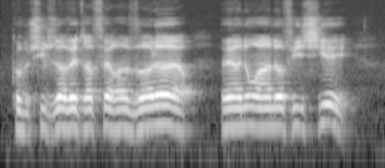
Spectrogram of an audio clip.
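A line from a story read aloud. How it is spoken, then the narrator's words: Grumbling. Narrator (French): grommela Mitya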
